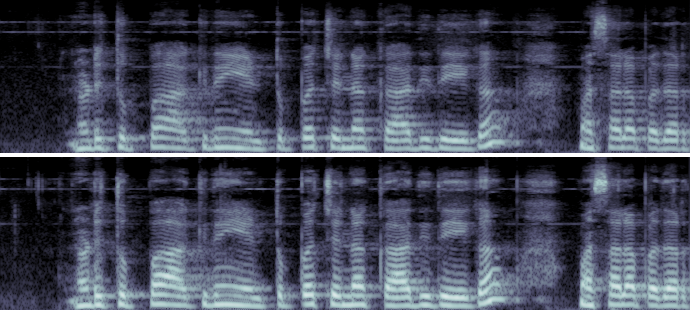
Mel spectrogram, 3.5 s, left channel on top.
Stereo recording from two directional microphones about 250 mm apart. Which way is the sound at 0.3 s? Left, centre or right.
Centre.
